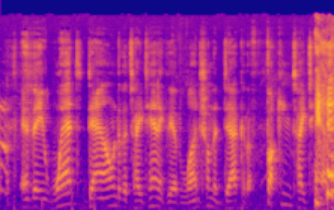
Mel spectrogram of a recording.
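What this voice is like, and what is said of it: Usual voice. Nothing is said of it.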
